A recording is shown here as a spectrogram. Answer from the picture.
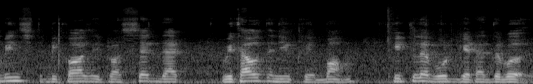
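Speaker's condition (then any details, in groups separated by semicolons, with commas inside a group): No condition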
